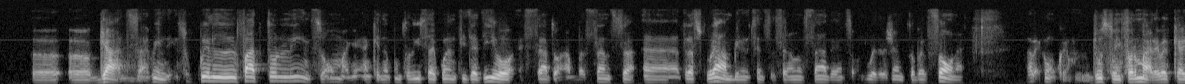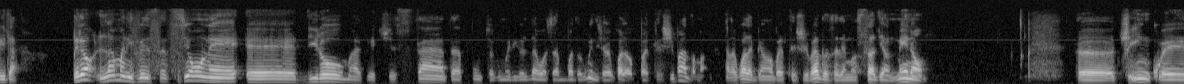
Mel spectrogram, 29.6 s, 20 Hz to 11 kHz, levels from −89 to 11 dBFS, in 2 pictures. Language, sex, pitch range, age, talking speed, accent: Italian, male, 105-130 Hz, 50-69, 125 wpm, native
